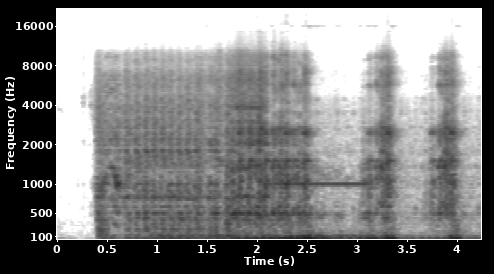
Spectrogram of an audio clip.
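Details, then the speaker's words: 2002 Ford F250 7.3 Powerstroke diesel with a rough idle, started after glow plugs. Cranks then catches raggedly, revs surging and sagging, blowing black smoke. Owner suspects a fuel delivery issue; code P1316 (injector driver module) is found. "is not normal that's got to be a fuel delivery issue I think that's what that is"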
